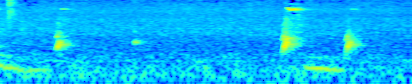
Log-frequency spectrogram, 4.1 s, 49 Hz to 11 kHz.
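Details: Dog mumbling in its sleep, recorded up close with a PowerShot SX30 IS camera: a few soft, short yips and muffled squeaks at uneven intervals, with faint low grunting sounds between them in a quiet room.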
